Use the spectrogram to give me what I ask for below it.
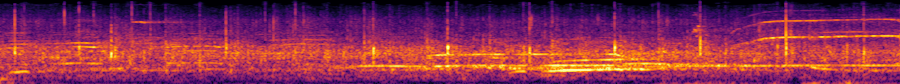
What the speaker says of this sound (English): Both of those guys also get a nice applause from the crowd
